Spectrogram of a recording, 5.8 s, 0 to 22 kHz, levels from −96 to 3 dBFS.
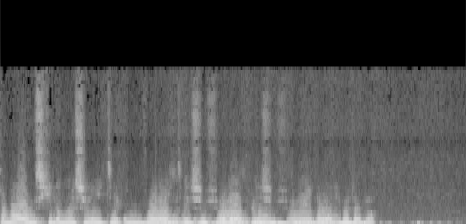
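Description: From 1.94 s to 4.56 s, right after "aussi la nationalité", a doubled audio track appears: a dry copy about a second late, around 5 dB quieter, likely from a second capture path, cutting in and out abruptly.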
